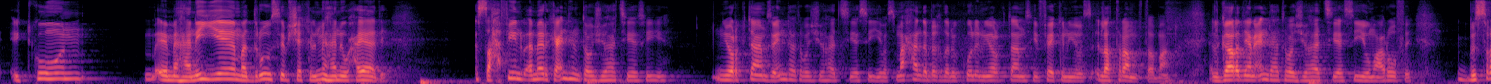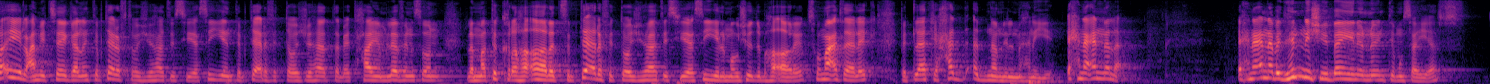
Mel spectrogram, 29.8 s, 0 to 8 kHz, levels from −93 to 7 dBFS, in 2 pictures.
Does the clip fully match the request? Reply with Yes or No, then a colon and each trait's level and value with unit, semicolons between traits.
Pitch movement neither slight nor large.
Yes: average, 3.2 semitones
